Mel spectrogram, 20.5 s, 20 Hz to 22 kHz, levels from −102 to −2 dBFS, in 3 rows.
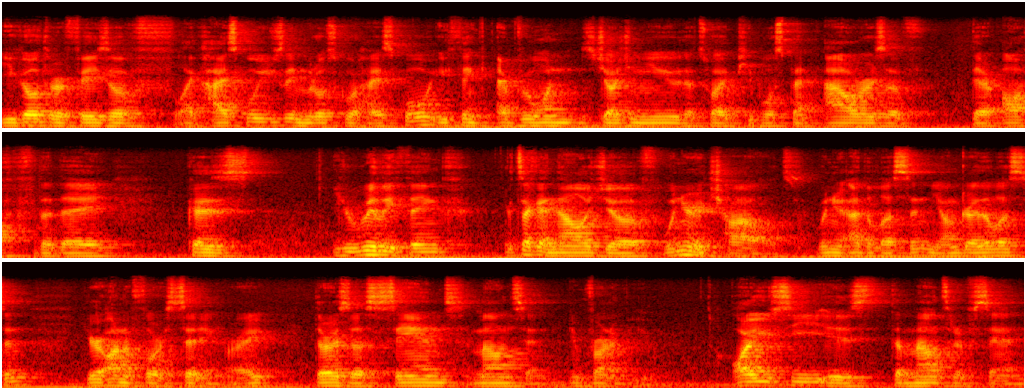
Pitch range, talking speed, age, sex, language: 90-105 Hz, 215 wpm, 20-39, male, English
